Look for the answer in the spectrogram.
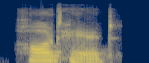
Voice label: "hothead", Indian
